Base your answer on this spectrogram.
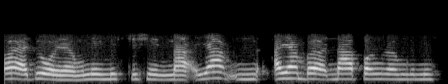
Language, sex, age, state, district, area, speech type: Manipuri, female, 30-45, Manipur, Kangpokpi, urban, conversation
